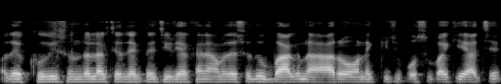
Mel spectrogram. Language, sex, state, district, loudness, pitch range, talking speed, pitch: Bengali, male, West Bengal, Kolkata, -18 LUFS, 120-125 Hz, 190 wpm, 120 Hz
